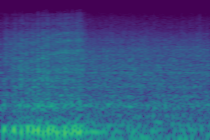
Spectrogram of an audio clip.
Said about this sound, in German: Draußen fahren schwere LKW vor, beladen mit Containern, die sie vom nahegelegenen Containerterminal des Hafens abgeholt haben.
